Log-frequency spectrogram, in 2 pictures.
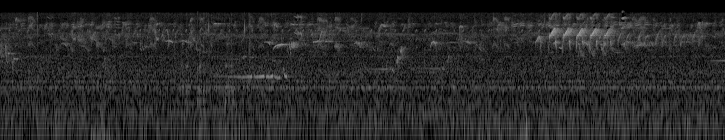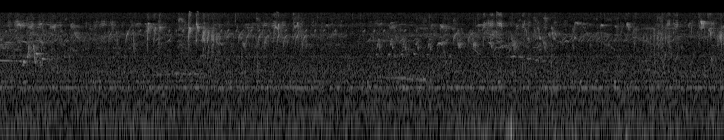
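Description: Faint, scattered chirps and calls of small forest birds, with a quick run of high notes about eleven seconds in, over a faint steady hum.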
